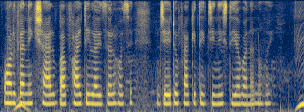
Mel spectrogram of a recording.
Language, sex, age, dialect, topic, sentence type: Bengali, female, 18-24, Rajbangshi, agriculture, statement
